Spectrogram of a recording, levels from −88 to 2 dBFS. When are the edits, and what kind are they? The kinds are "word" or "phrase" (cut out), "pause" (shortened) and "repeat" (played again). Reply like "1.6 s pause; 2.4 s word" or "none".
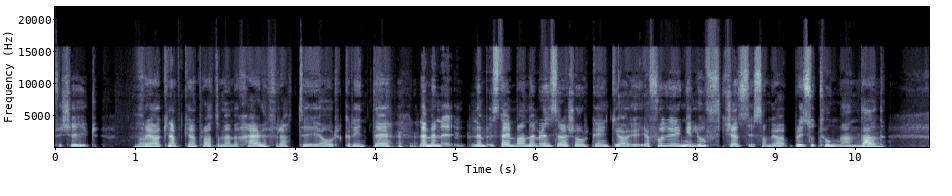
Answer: none

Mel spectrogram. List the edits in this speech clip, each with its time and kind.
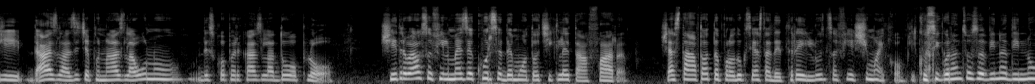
3.5 s pause; 6.4 s pause; 7.0 s word

